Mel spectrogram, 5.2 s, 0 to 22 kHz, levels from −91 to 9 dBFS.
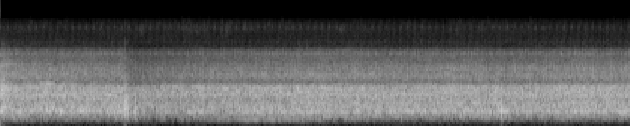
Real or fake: real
